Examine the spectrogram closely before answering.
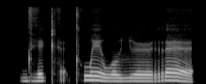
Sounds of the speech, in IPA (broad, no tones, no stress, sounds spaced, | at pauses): dʱ e kʰ ɛ̰ tʰ w e w o ʎ øː r ɛ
